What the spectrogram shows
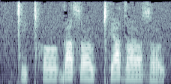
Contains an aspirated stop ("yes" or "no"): yes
